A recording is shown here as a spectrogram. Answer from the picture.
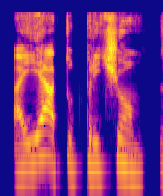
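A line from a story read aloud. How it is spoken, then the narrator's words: Angry question. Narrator (Russian): зло спросил Виктор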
